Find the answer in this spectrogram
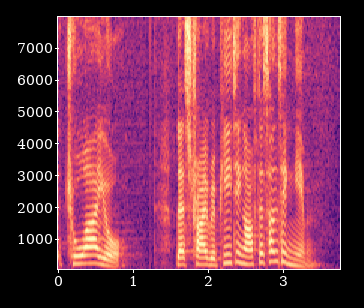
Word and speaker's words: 좋아요: When the character hyut meets with iung, the character hyut becomes silent, so it's pronounced as 좋아요.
